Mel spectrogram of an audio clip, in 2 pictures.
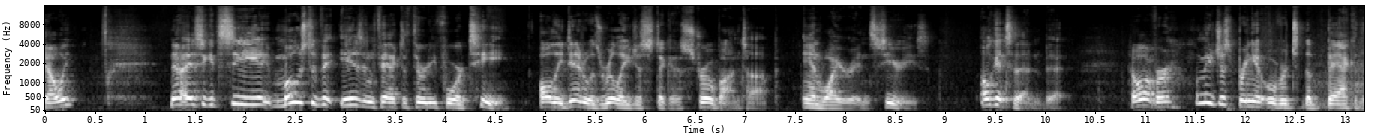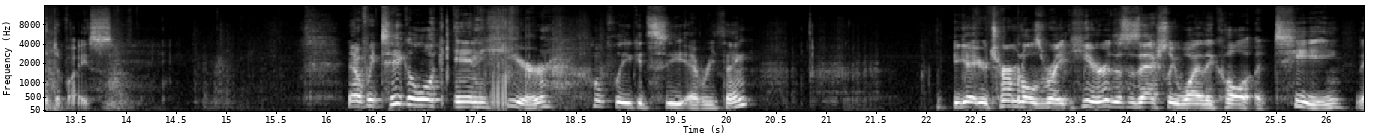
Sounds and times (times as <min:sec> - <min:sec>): Speech: 0:00.0 - 0:00.4, 0:01.2 - 0:14.1, 0:16.2 - 0:20.3, 0:22.2 - 0:26.3.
